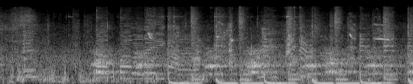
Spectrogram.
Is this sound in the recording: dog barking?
yes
